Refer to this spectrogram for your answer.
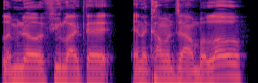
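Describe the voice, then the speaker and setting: A man's voice: mid-range voice, fast, dark tone. Casual man reacting to game cutscenes. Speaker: reaction video host.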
